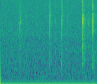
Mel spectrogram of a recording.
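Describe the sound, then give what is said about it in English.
Typing on a computer keyboard: a few soft, crisp key clicks at uneven intervals over a steady background hiss. “And I'm going to type in Chiefs.”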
